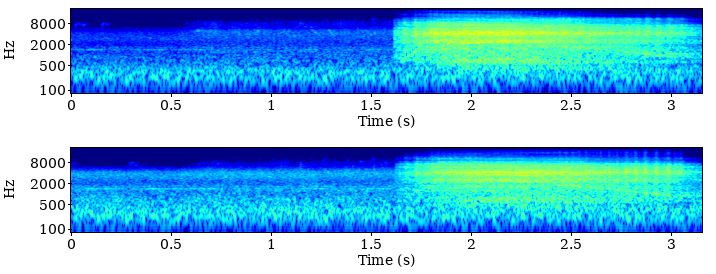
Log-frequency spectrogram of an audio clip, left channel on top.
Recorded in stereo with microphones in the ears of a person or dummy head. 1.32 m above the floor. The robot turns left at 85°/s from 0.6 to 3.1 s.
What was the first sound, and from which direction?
Sawing, 75° left.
